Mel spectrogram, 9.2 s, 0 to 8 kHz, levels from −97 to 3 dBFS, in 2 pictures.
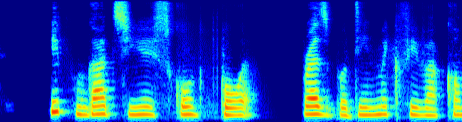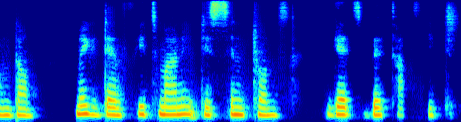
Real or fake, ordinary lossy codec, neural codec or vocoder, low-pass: fake; none; codec, 16 kHz, 0.5 kbps, X-Codec, WavLM features, trained on Multilingual LibriSpeech; none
